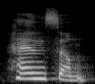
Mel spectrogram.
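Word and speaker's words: handsome: Rule number 3, D silent before N और after N इन सम words. For example Wednesday, तो यहाँ पे जो डी है इसको प्रोनाउंस नहीं करेंगे। वेंसडे। हैंडसम, sandwich, sandwich.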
